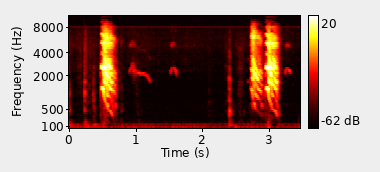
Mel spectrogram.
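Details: At a nest box amid ongoing unrest, a western jackdaw gives one rasping call, a thin whistled note, then a quick double harsh call; faint low hum throughout.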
